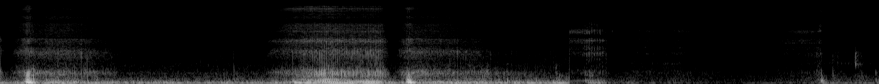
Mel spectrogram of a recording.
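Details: Sleeping rescue bully-breed puppy snoring: low, rough rattling snores with snorty catches, fading to quiet breathing near the end.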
